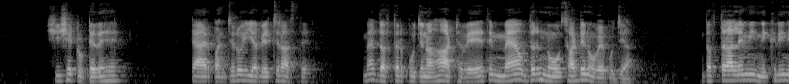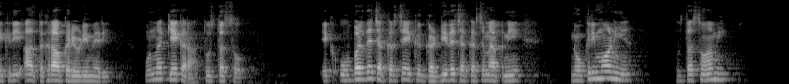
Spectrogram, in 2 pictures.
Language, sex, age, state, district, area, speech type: Dogri, male, 18-30, Jammu and Kashmir, Jammu, urban, spontaneous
